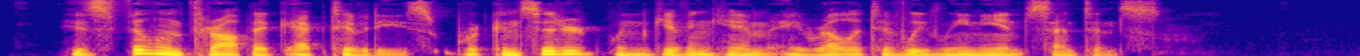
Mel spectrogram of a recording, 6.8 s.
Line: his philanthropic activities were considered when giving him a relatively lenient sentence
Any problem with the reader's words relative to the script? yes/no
no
